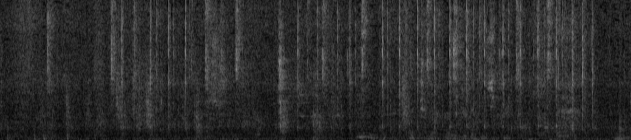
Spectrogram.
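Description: Meeting-room background noise: a steady low hum with scattered small clicks and rustles, and no speech.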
